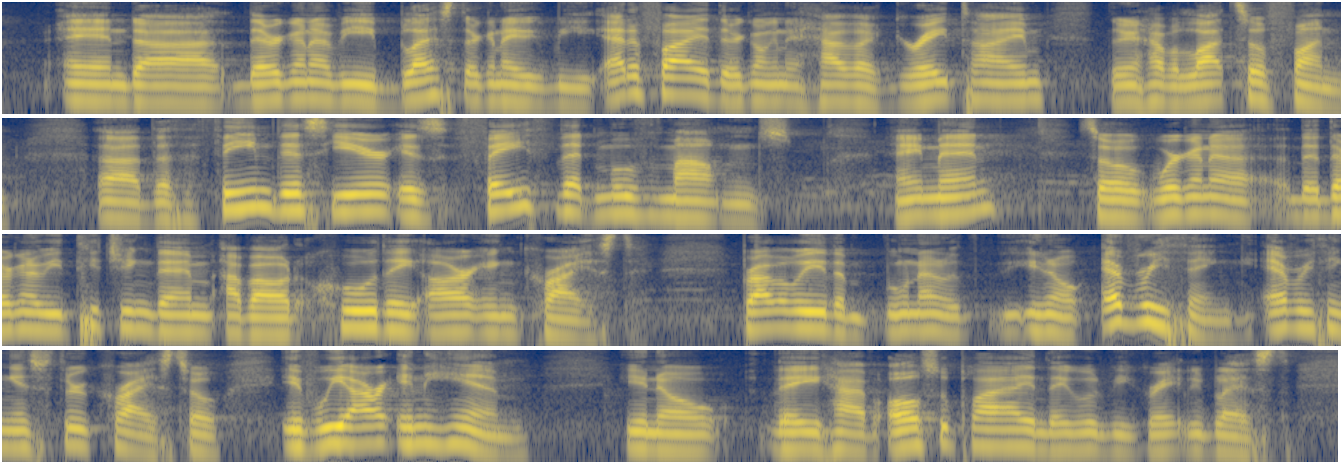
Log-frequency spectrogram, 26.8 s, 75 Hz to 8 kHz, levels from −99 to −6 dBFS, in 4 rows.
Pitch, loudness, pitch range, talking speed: 140 Hz, -19 LUFS, 125-155 Hz, 160 wpm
